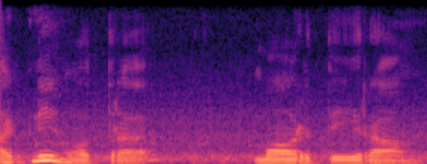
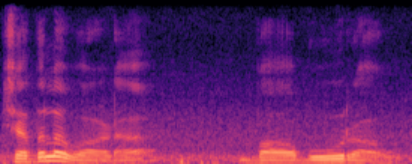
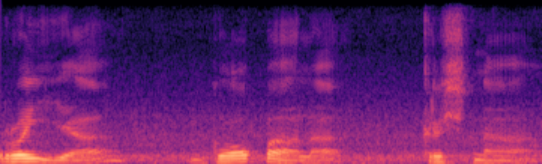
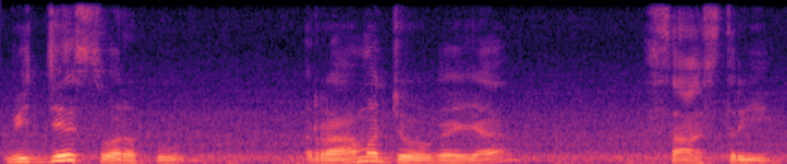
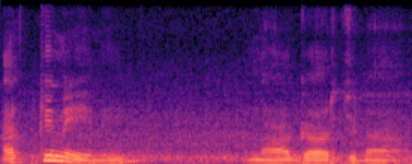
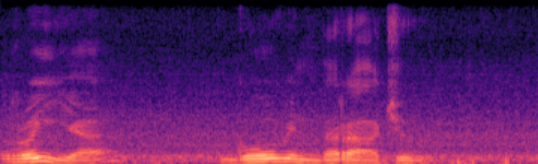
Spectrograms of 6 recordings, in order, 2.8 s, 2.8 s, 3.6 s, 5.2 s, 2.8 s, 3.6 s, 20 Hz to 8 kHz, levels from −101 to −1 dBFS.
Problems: constant background noise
